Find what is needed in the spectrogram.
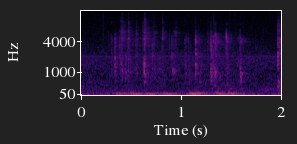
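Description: Typing on a computer keyboard: a quick run of faint key clicks as a word is typed.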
